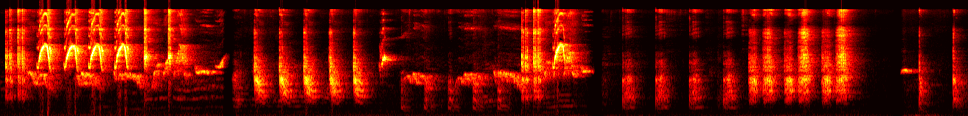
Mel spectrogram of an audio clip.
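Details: Black-winged myna in lively full song with fill-ins, offered to spur silent birds to sing: loud harsh rattling notes repeated about four per second, mixed with short whistles and bright screechy bursts.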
